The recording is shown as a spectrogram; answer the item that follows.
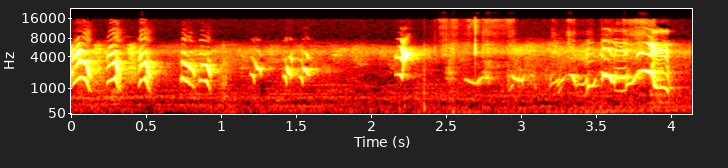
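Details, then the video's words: Black-naped oriole from Aceh singing: clear whistled downslurred notes in quick pairs and triplets, pausing briefly, then softer fluty phrases with higher sharp accents toward the end, over faint low background hum. "Burung Kepodang Asli Aceh"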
